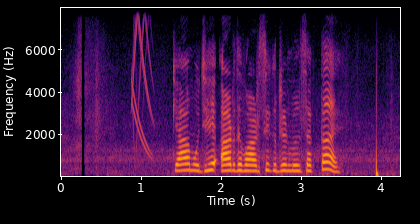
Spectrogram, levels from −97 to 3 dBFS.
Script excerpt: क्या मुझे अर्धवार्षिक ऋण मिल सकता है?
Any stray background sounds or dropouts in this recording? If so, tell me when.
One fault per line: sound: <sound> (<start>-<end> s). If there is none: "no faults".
sound: chirp (0.9-1.2 s)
